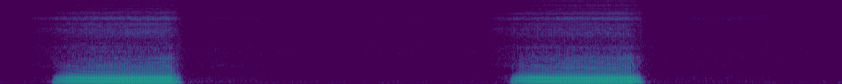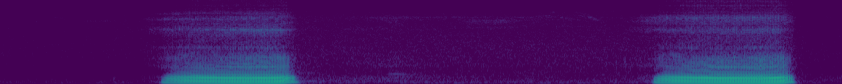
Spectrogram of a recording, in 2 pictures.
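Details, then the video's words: Shar Pei named Vaya snoring loudly through a daytime rest: four deep, rattling snores, each over a second long, evenly repeated about every five seconds, with near silence between. "Шарпей Вая храпит!"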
